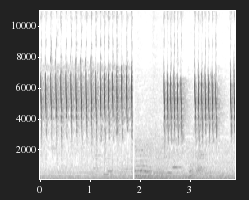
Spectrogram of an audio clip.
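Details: Hill prinia, 'ciblek gunung', in 'ngebren' style for training songbirds: very high, rapid ticking notes about ten per second in a long run, a brief pause, then short bursts of the same notes.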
